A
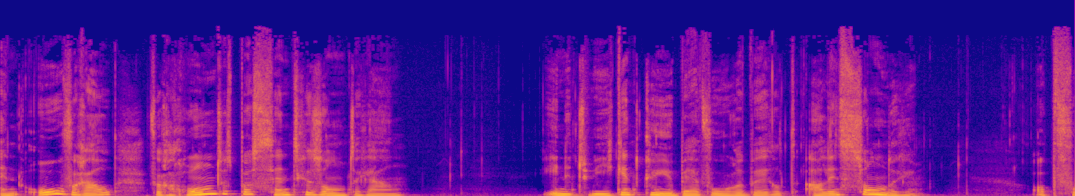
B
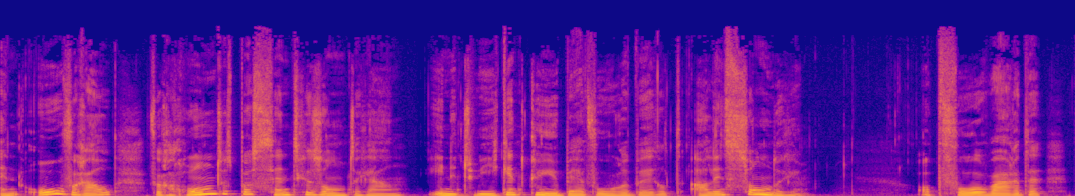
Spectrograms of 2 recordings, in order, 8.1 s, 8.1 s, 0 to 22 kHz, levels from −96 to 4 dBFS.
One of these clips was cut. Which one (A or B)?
B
